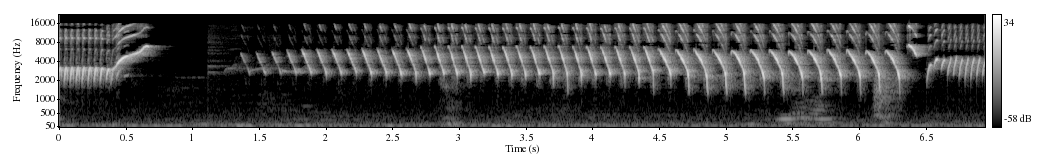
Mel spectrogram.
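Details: Canary song intended to stimulate non-singing canaries: a short rising note, a brief quiet gap, then a long, steady, high rolling trill of rapidly repeated notes that swells in strength.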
